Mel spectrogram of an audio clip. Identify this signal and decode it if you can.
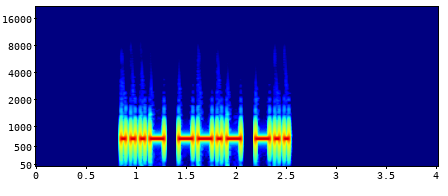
Morse code, heard as a keyed tone, about 25 wpm, 700 Hz. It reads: VQD
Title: USA Call Sign Postfixes - 3 Letters 25wpm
